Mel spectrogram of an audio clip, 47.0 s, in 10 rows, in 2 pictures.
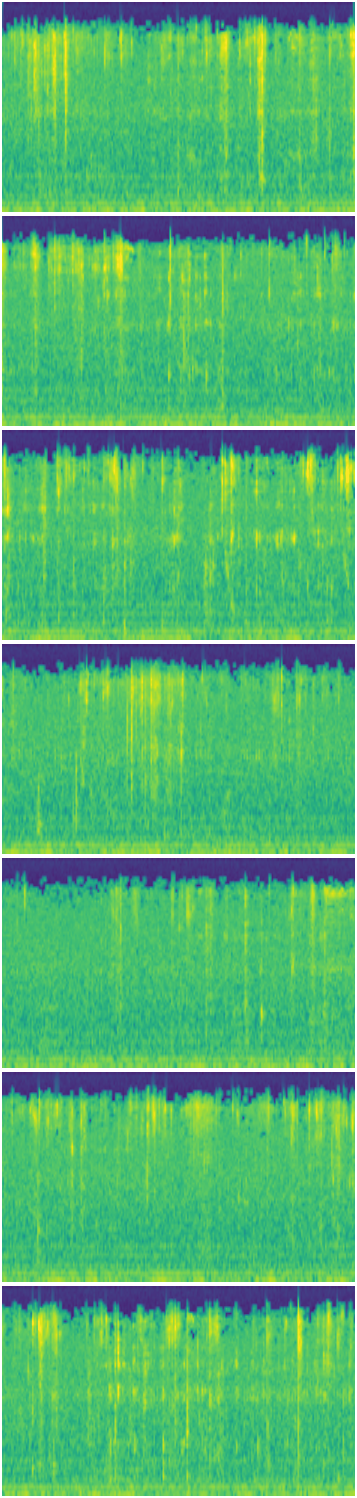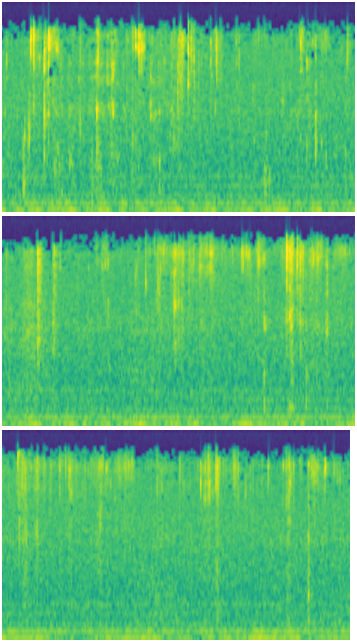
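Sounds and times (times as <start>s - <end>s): chewing soft sandwich: 0.0s - 47.0s
steady low hum: 0.0s - 47.0s.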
